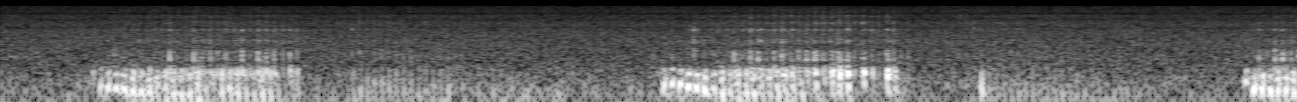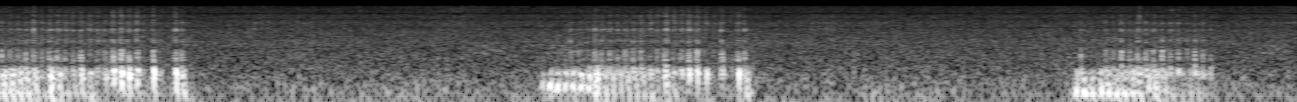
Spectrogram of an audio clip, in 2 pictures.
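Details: Calico cat purring happily while being petted indoors: five rumbling purr bursts, each about a second long, separated by roughly two-second quiet gaps.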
